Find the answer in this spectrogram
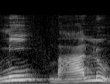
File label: "M MAALU", Yoruba; ALPHABET RHYME IN BITS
